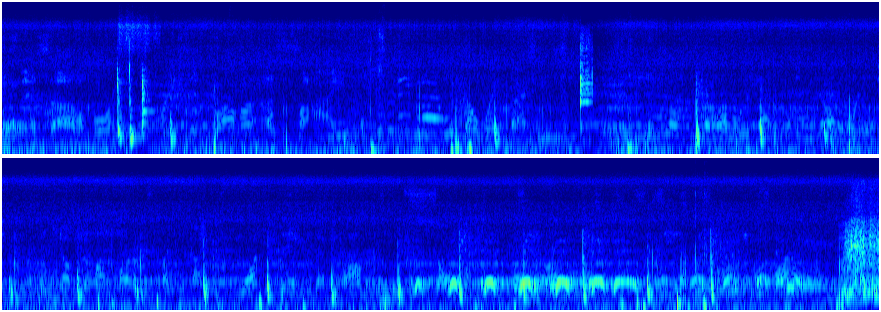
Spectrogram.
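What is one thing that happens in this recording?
Footsteps thud on wooden floors and stairs.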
